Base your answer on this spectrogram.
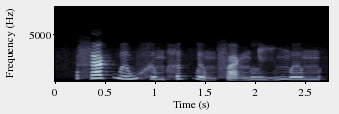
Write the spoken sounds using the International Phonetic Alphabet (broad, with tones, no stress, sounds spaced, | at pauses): s a˦˥ k̚ w ə˧˥ w x ə˧ m h ə˦˥ k̚ l ə˨˩˨ m f a˨˩˦ ŋ l i˨˩˦ m ə˧ m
